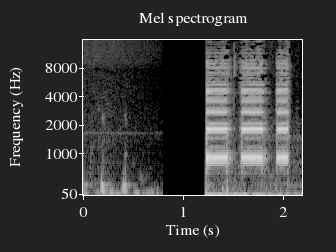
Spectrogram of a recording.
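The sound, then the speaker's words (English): An alarm clock blares three loud, buzzy electronic bursts in quick succession, each a harsh harmonic tone, following a brief faint low murmur and a moment of silence, waking someone up in the morning. “Nothing like waking up to crying kids, hungry pets, and an angry alarm clock.”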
